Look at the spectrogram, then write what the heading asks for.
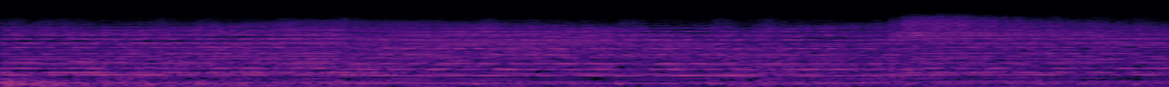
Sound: none

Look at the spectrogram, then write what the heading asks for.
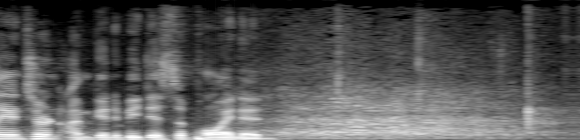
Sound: laughter

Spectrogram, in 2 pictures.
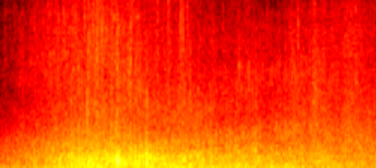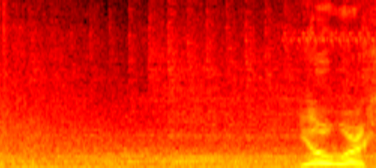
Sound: car driving on gravel

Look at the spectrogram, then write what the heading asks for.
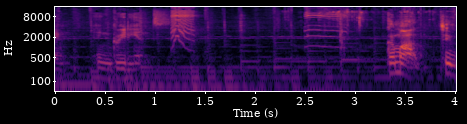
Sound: toy squeaks

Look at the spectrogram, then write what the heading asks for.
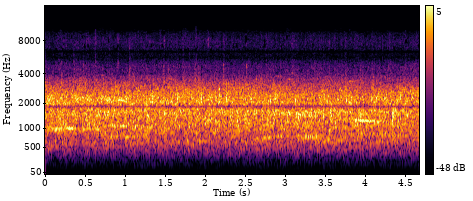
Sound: crowd cheering

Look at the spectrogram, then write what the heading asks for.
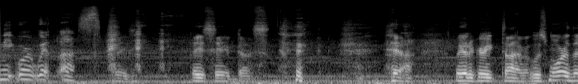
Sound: laughing

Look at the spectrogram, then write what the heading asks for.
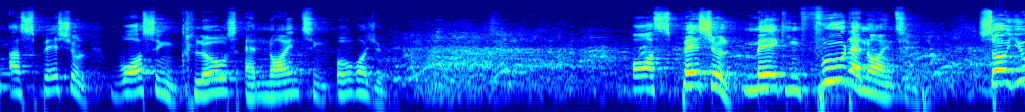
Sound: laughing

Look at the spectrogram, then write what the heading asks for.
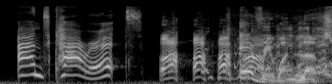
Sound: all laugh

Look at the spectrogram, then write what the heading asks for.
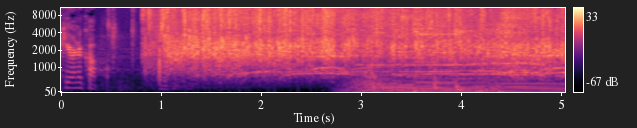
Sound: audience clapping

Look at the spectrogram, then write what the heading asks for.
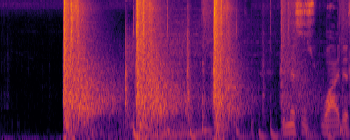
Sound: gun Shots

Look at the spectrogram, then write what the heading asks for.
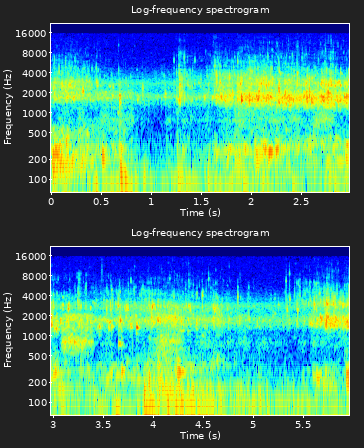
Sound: rowing, low intensity

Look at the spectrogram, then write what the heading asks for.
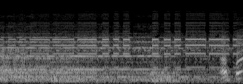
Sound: dramatic orchestral music; ship creaks; machines beeping

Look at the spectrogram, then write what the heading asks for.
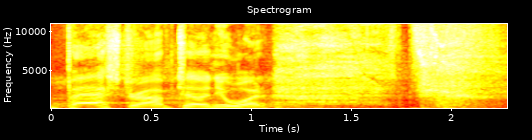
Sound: sighs

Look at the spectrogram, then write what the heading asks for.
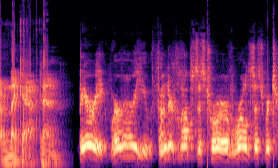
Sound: over coms

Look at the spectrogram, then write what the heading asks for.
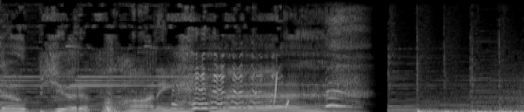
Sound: laughs

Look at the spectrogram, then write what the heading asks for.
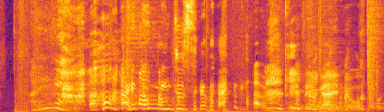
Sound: both laugh

